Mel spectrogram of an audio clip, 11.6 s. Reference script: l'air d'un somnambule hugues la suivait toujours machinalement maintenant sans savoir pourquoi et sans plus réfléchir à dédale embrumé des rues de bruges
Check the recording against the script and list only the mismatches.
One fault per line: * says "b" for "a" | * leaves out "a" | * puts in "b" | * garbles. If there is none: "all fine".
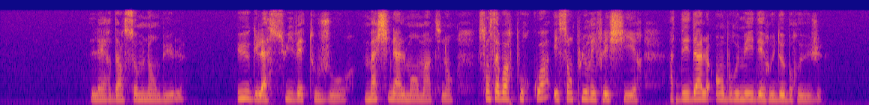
all fine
